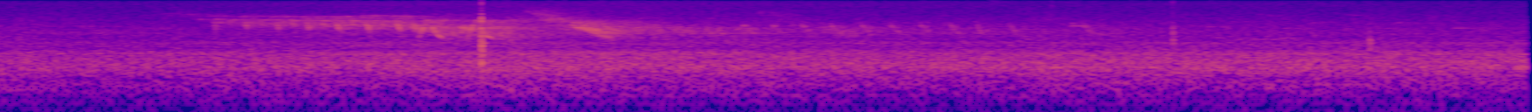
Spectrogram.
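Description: A small songbird sings one rapid trilled phrase ending in a quick falling sweep, over a faint steady outdoor hiss.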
